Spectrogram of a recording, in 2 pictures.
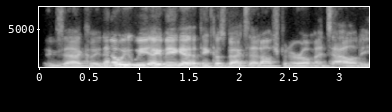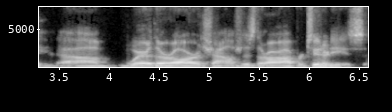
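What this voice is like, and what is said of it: American accent. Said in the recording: “Being American, ... people can't from the accent.”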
